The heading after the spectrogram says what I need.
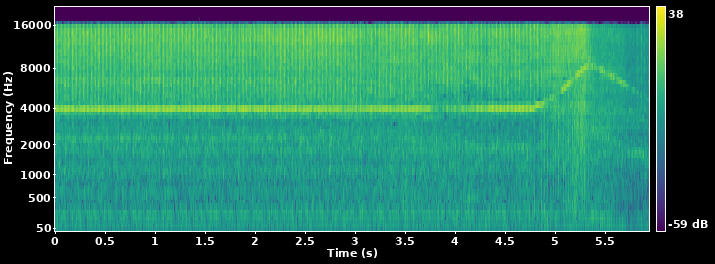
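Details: Diesel PSA engine fitted in a Mazda: loud, steady high-pitched whistle swooping up near the end, from a turbocharger damaged after losing oil pressure and lubrication.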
